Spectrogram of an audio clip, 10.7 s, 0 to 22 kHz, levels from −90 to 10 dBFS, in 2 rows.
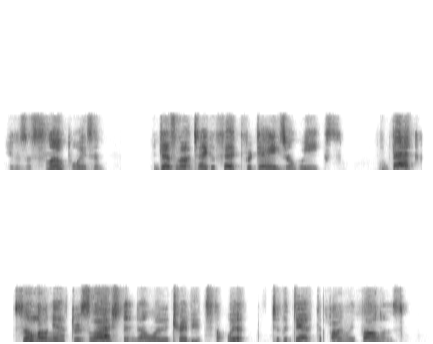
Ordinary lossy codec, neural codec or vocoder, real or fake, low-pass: MP3, 64 kbps; codec, 44.1 kHz, 2.6 kbps, DAC; fake; 7.2 kHz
